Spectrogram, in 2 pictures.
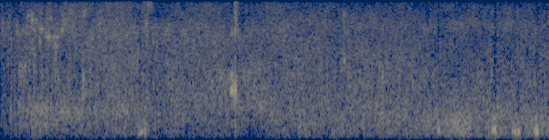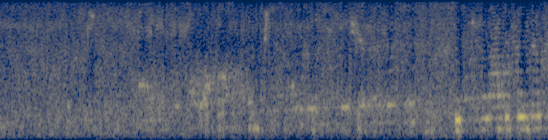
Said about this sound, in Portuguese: Meu Deus, que moto é essa?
